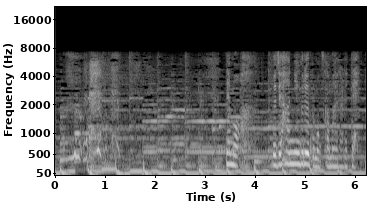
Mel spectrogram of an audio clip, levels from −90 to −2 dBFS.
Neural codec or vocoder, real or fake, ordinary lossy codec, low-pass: none; real; none; 7.2 kHz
